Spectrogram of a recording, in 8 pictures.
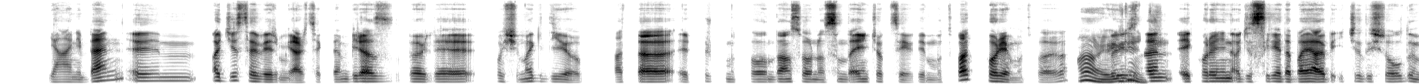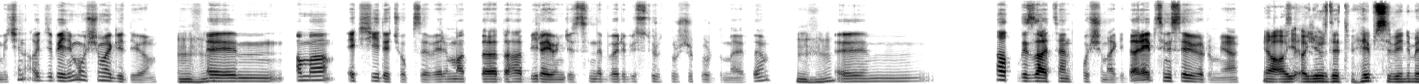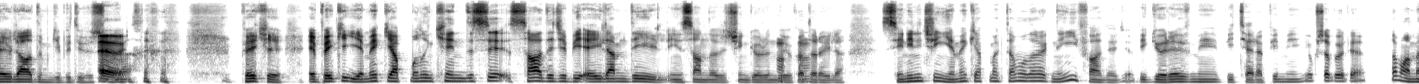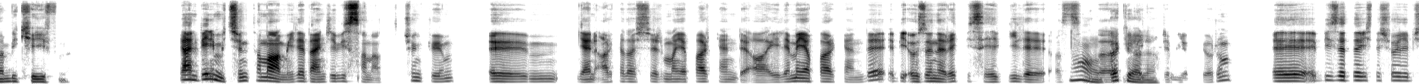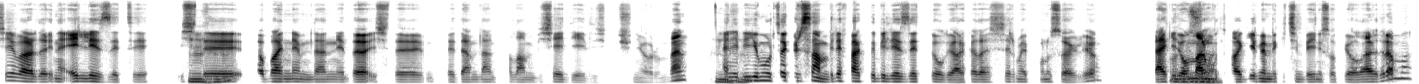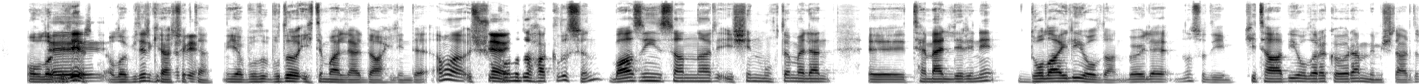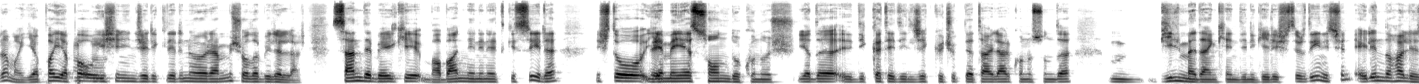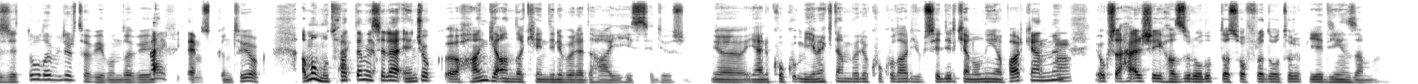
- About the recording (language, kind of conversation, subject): Turkish, podcast, Mutfakta en çok hangi yemekleri yapmayı seviyorsun?
- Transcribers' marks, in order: other background noise; chuckle; tapping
